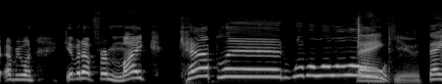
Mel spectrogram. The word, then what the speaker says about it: Myq Kaplan: It's, you know, I feel like for myself, I pronounce it Myq, you know, like your classic Myq, and it is something that I did bring upon myself by changing the spelling, not the pronunciation.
